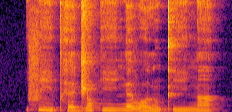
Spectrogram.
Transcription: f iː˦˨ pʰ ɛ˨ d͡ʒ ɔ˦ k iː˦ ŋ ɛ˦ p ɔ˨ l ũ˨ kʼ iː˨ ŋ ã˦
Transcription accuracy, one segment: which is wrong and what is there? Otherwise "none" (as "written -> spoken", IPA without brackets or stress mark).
p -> β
